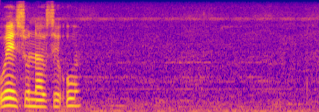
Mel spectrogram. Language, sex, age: Southern Sotho, female, 27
